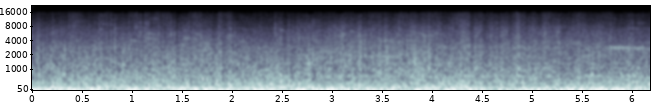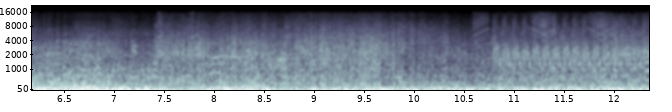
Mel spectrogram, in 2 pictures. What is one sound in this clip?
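Gunfire crackles rapidly in a battle.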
